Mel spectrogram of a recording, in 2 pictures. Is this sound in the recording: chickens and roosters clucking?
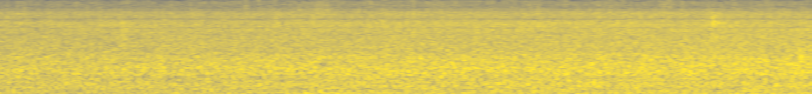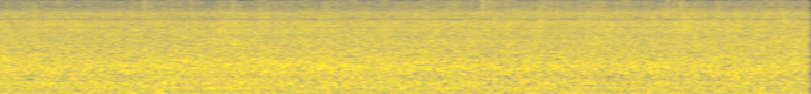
no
